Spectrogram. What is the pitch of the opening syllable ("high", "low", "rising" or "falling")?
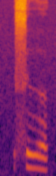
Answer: low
